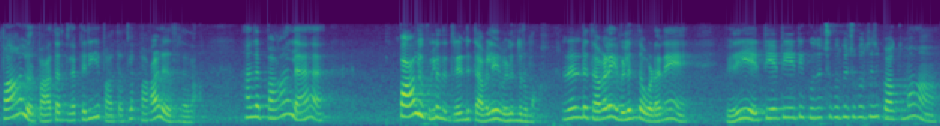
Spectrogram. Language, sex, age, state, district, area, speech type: Tamil, female, 30-45, Tamil Nadu, Salem, urban, spontaneous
